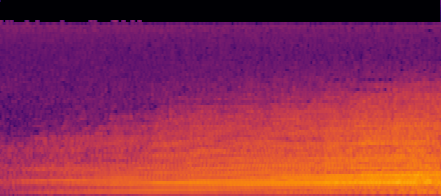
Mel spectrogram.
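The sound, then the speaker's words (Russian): A motorcycle engine revs up and pulls away as the rider sets off with a passenger on the luggage rack, its steady droning pitch climbing as it grows gradually louder over a few seconds, with no voices. “Ну, я бросил в сторону Рубанок, вскочил на мотоцикл, ее посадил на багажник и отправился с ней не на луг, а к бригадиру рыболовов.”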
